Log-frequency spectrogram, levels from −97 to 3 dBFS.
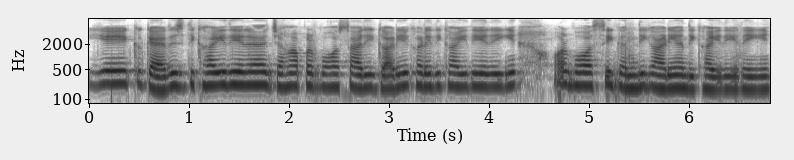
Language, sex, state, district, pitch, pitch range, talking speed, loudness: Hindi, female, Bihar, Vaishali, 205 Hz, 190-215 Hz, 230 wpm, -16 LUFS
